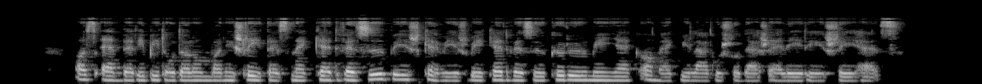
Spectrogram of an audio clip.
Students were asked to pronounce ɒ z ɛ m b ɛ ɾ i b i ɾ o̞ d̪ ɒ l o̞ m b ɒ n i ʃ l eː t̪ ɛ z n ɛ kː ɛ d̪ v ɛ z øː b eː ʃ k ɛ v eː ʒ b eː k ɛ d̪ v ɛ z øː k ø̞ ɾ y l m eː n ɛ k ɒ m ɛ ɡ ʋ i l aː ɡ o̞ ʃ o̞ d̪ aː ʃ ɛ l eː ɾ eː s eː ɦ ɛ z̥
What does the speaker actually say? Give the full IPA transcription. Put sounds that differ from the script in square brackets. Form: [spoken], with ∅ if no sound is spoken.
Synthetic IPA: ɒ z ɛ m b ɛ ɾ i b i ɾ o̞ d̪ ɒ l o̞ m b ɒ n i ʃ l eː t̪ ɛ z n ɛ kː ɛ d̪ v ɛ z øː b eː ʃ k ɛ v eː ʒ b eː k ɛ d̪ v ɛ z øː k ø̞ ɾ y l m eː [ɲ] ɛ k ɒ m ɛ ɡ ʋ i l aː ɡ o̞ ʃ o̞ d̪ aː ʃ ɛ l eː ɾ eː [ʃ] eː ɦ ɛ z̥

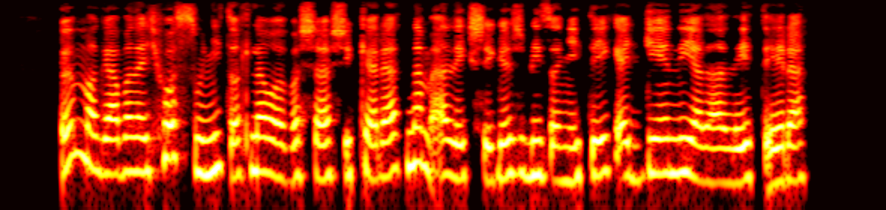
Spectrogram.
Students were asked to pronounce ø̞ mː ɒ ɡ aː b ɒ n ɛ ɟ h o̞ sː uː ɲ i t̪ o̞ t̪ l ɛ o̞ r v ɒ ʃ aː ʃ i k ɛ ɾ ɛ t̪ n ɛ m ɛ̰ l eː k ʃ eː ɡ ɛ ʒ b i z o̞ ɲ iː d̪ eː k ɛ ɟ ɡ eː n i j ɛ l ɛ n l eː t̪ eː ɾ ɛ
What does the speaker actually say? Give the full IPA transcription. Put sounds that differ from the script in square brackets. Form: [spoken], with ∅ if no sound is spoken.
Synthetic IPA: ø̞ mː ɒ ɡ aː b ɒ n ɛ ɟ h o̞ sː uː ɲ i t̪ o̞ t̪ l ɛ o̞ [l] v ɒ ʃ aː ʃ i k ɛ ɾ ɛ t̪ n ɛ m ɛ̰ l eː k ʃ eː ɡ ɛ ʒ b i z o̞ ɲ iː [t̪] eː k ɛ ɟ ɡ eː n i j ɛ l ɛ n l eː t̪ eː ɾ ɛ

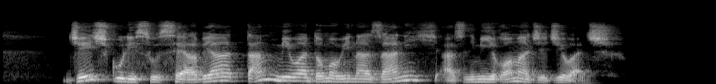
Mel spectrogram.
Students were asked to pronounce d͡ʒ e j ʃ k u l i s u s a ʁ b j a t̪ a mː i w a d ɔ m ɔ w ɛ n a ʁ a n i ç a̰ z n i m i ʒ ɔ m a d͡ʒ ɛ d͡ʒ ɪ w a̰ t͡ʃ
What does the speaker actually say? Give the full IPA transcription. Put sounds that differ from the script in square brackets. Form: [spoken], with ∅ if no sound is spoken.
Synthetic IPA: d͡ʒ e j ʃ k u l i s u s [ɛ] ʁ b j a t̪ a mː i w a d ɔ m ɔ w [i] n a [z] a n i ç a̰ z n i m i [ʁ] ɔ m a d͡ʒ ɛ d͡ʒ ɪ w a̰ t͡ʃ

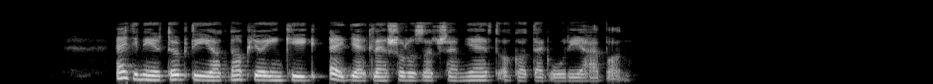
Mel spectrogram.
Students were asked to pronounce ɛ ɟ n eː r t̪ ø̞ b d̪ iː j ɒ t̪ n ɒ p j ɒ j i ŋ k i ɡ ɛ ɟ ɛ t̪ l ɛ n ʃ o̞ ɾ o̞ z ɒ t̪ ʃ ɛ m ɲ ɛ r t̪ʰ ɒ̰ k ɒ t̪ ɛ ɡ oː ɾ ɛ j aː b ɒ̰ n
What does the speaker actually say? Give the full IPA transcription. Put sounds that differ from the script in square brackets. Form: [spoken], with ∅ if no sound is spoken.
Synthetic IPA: ɛ ɟ n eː [l] t̪ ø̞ b d̪ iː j ɒ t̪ n ɒ p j ɒ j i ŋ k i ɡ ɛ [ɟː] ɛ t̪ l ɛ n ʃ o̞ ɾ o̞ z ɒ t̪ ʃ ɛ m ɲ ɛ r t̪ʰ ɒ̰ k ɒ t̪ ɛ ɡ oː ɾ [i] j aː b ɒ̰ n

